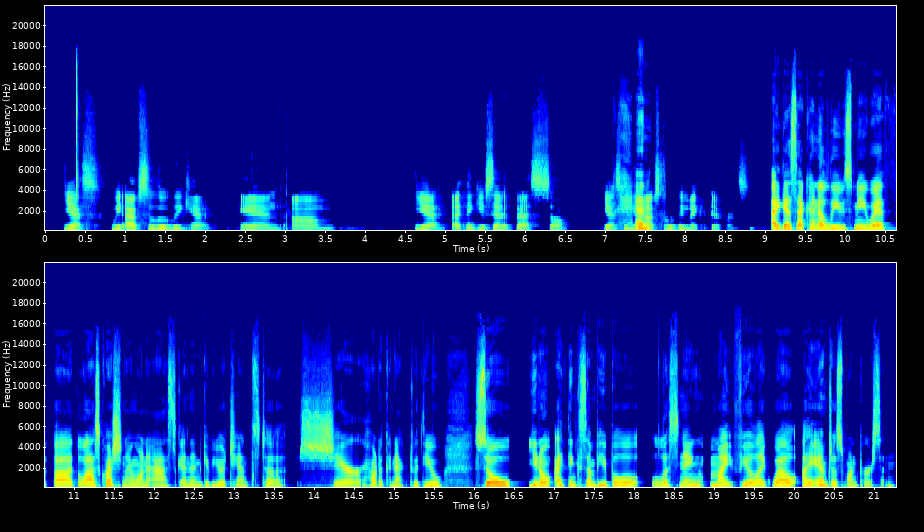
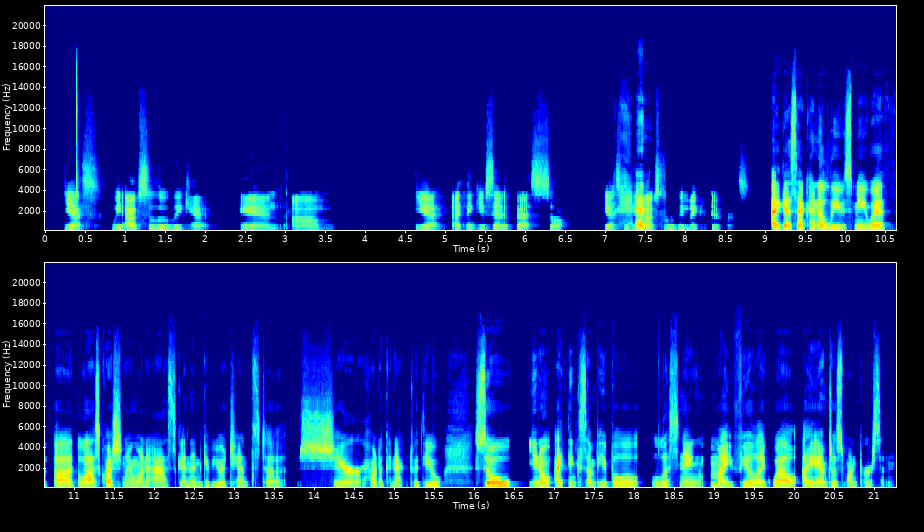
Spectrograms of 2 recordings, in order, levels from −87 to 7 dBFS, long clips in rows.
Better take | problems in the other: first | thin; very; fading below 300 Hz

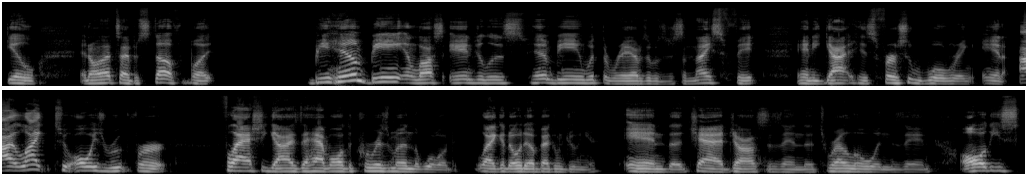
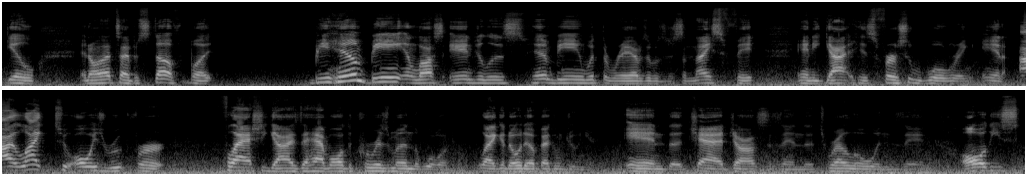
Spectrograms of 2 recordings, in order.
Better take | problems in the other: first | wind noise on the microphone; occasional gusts; 20 dB below the speech

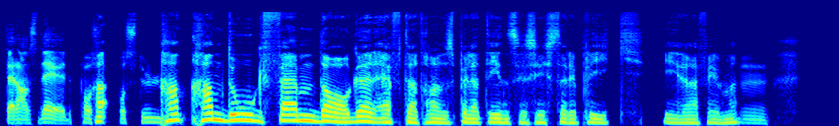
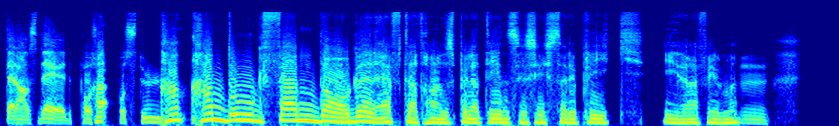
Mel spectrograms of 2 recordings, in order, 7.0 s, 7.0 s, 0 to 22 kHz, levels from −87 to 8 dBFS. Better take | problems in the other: first | distortion; heavy; 6 dB below the speech

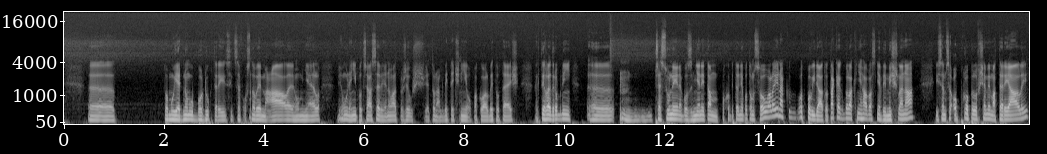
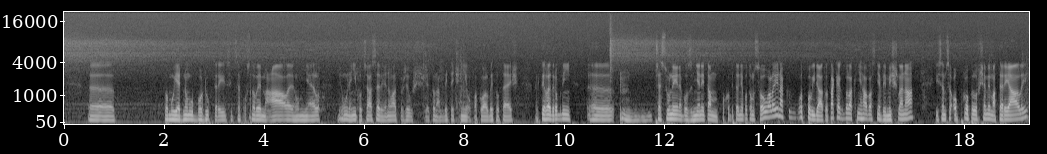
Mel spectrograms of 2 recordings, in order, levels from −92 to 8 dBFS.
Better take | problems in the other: first | hiss; loud; throughout; 4 dB below the speech; faint in the first

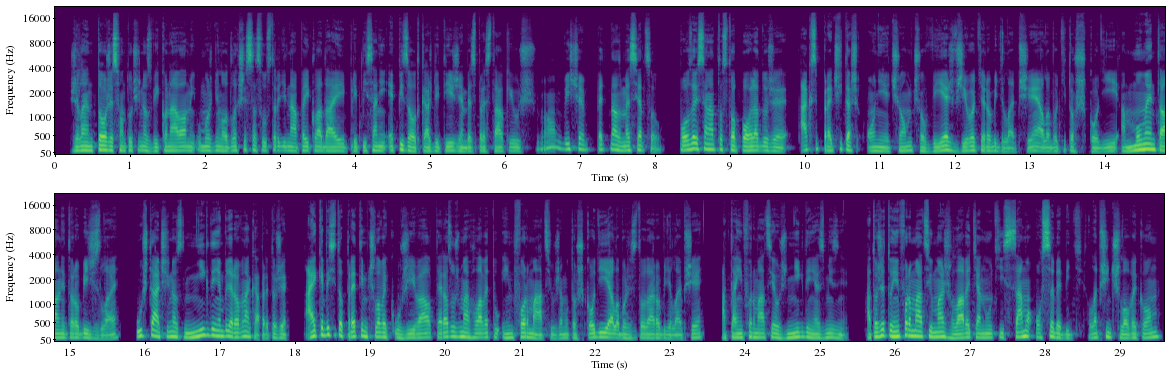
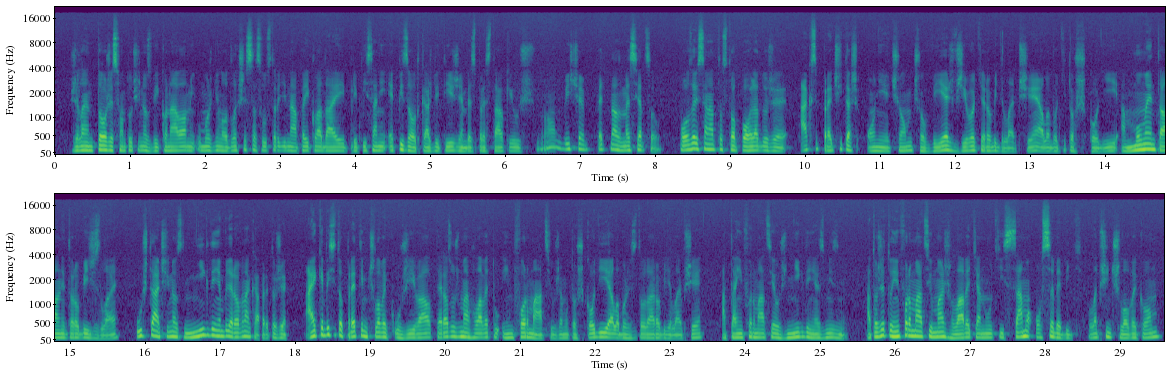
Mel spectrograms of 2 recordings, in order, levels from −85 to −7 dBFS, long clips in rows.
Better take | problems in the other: first | hiss; noticeable; throughout; 15 dB below the speech

